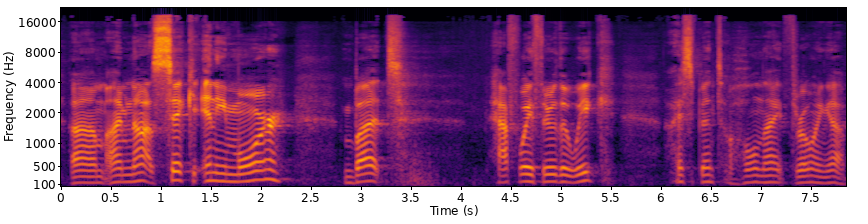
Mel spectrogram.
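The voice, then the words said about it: Damaged, strained weak voice. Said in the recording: “My voice is not here this morning ... it wrecked my vocal cords, and so waiting for that to come back”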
